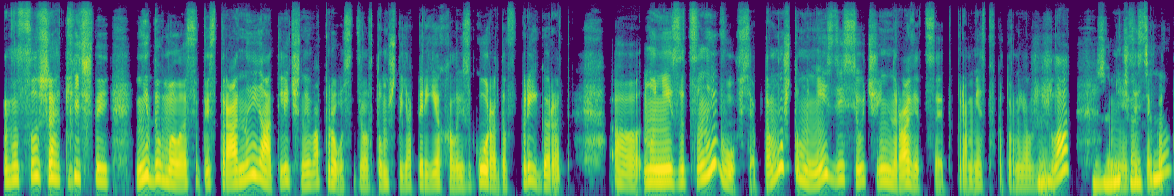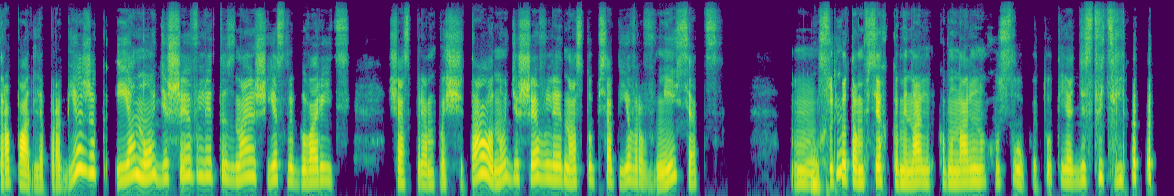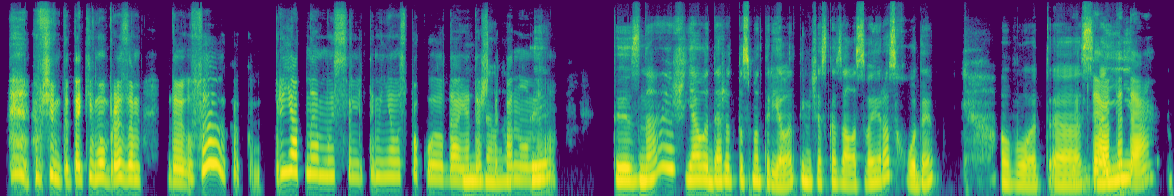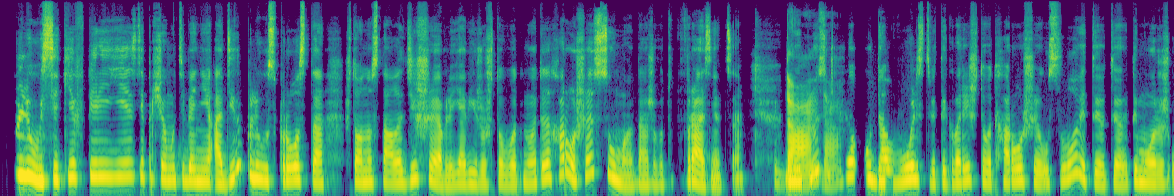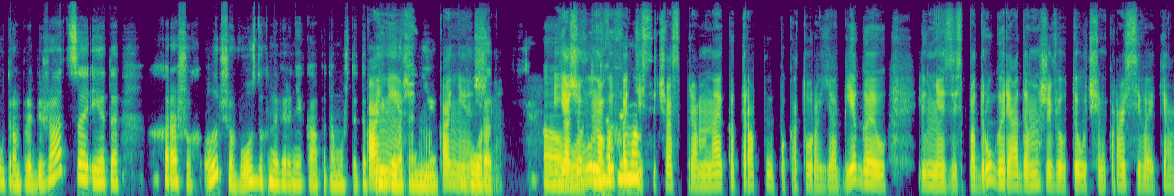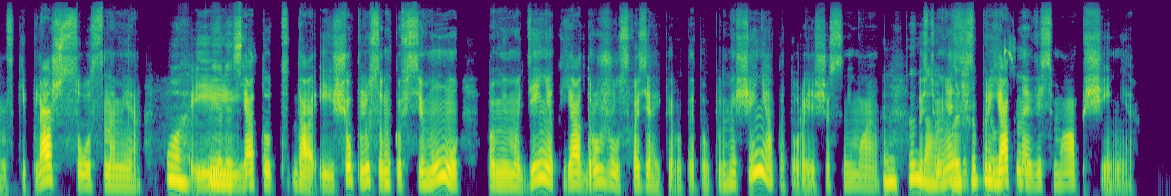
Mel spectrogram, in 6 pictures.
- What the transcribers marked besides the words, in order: laughing while speaking: "действительно"; chuckle; blowing; other background noise; other noise
- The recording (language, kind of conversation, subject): Russian, advice, Как мне спланировать бюджет и сократить расходы на переезд?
